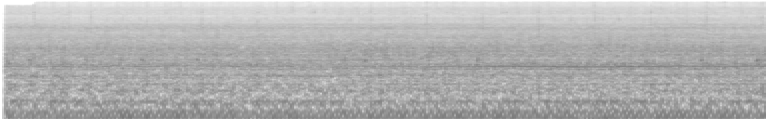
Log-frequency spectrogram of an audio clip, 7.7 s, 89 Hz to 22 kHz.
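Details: Mercedes SLK 230 R170 petrol engine at hot idle with a busy hissy mechanical clatter and faint thin tone, heard only when hot; water pump, thermostat, belts, mounts and oil renewed 1000 km ago, other parameters fine.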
